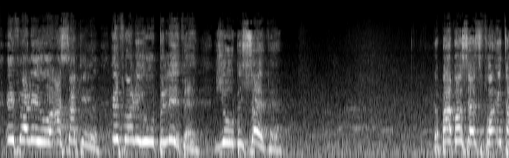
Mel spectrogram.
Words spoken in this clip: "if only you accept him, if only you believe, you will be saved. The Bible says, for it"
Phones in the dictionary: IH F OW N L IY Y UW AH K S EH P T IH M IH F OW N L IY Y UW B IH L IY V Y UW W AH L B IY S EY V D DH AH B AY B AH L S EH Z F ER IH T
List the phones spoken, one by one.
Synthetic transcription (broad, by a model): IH F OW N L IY Y UW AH S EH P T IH IH F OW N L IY Y UW B IH L IY V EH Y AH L B IY S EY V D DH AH B AY B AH S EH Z F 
